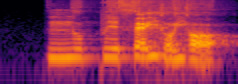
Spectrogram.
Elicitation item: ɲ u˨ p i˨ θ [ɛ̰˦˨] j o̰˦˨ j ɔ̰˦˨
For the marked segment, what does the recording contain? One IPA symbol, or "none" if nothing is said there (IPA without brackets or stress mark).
ɛ̰˦˨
